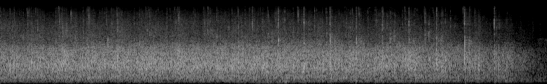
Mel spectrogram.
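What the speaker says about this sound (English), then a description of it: "So please join me in a huge round of applause for Barry Sternlicht." A large audience at a real estate forum applauds steadily, dense and sustained, fading out at the end with no talk over it.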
